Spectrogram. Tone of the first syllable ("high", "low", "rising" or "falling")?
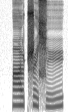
high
